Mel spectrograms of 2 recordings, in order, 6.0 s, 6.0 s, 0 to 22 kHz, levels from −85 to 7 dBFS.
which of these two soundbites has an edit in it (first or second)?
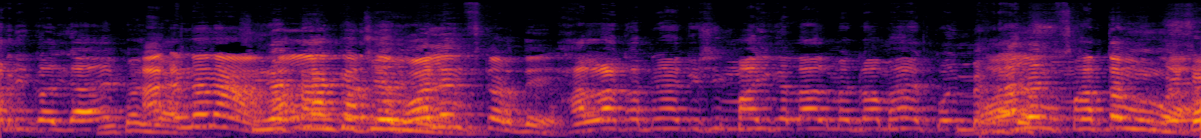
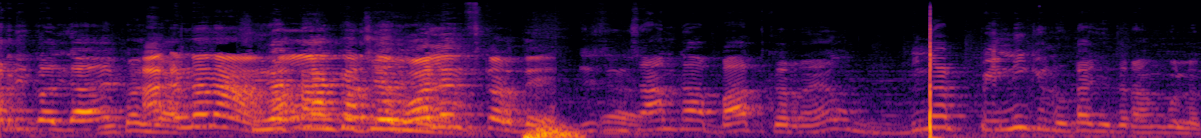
second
